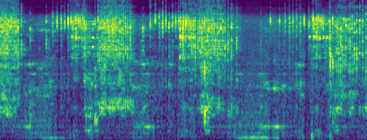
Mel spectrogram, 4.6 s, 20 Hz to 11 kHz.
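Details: Two-stroke 767 sprayer engine, fuel line improvised, repeated quick ratcheting recoil pulls with no firing; spins but never catches. Owner suspects fuel delivery and adjusts carburetor fuel needle.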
